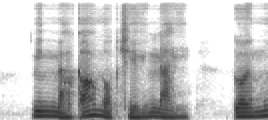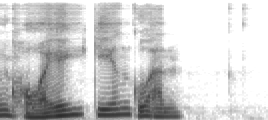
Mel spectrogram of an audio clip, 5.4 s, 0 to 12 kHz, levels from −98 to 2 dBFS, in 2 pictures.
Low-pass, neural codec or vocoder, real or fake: 10.8 kHz; codec, 32 kHz, 1.9 kbps, SNAC; fake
